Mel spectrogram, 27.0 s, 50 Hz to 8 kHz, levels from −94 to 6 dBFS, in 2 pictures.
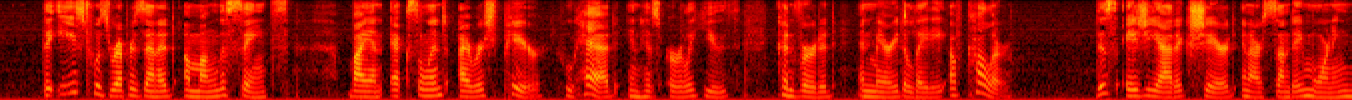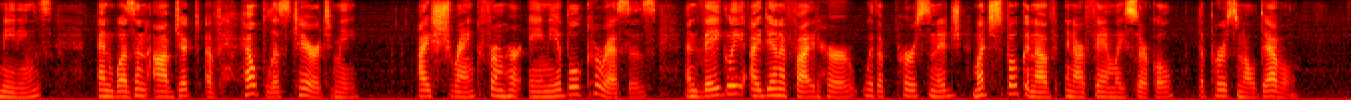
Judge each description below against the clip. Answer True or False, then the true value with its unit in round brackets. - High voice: False (165 Hz)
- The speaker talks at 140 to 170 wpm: True (145 wpm)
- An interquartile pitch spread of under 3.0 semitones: False (3.3 semitones)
